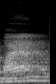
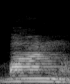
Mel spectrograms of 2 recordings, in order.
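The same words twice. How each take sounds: First: বায়ান্ন as "ba-yan-no"; wrong y-glide form. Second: বায়ান্ন as "baan-no", long a; correct glideless form. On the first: Teacher rejecting common বায়ান্ন, ba-yan-no with glide. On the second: Teacher offering the accepted form baan-no, long a without glide. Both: Shown as a demonstration. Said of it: "আমরা বায়ান্ন বলবো না".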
